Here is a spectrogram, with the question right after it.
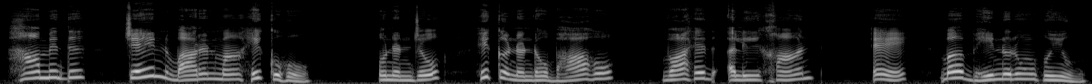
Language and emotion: Sindhi, neutral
